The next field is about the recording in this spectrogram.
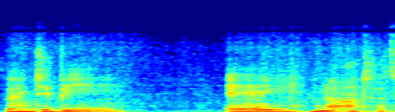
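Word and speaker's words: A₀: It's going to be A naught-- that's how you pronounce that.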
